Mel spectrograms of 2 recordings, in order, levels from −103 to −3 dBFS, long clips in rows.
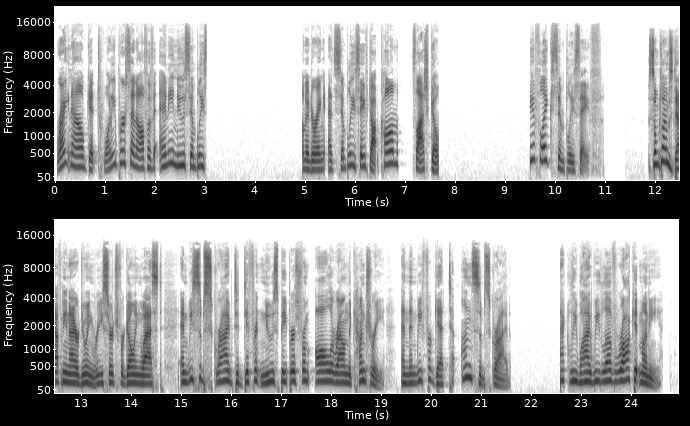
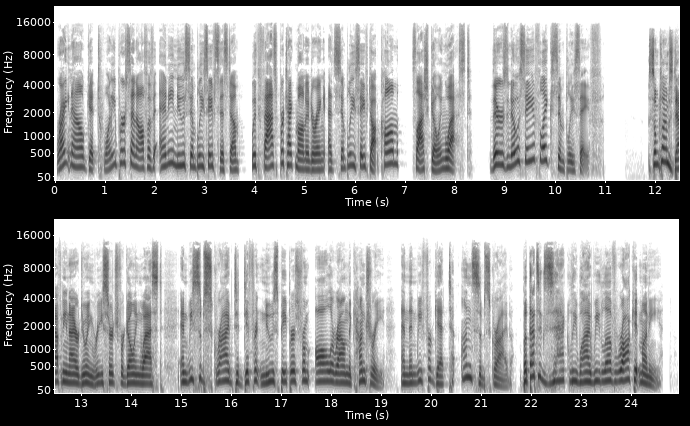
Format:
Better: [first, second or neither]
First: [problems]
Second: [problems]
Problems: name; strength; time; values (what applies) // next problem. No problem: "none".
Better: second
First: audio cutting out; at 3 s for 2 s, at 7.5 s for 2 s and at 22 s for 1 s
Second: none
